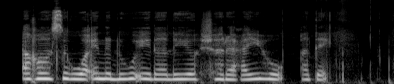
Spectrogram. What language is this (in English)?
Somali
